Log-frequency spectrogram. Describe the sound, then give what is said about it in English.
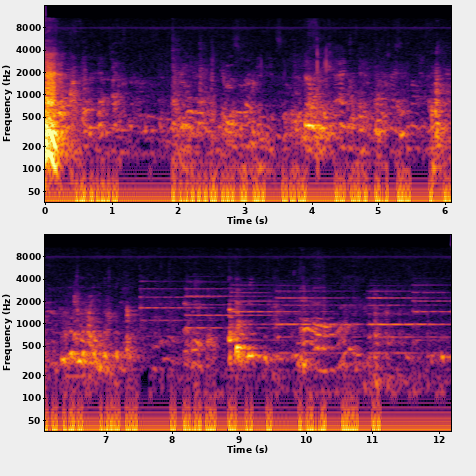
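A front-door doorbell rings out a multi-note electronic melody, steady clear chime tones in the latter part, following a stretch of people talking and shuffling. “I want everybody to hear that doorbell.”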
